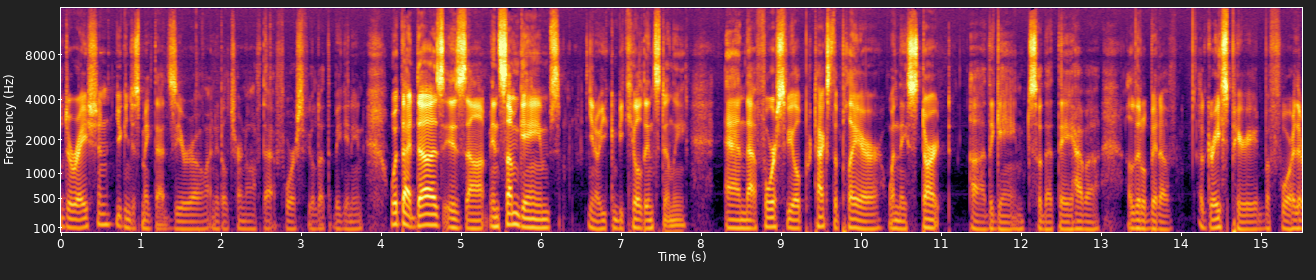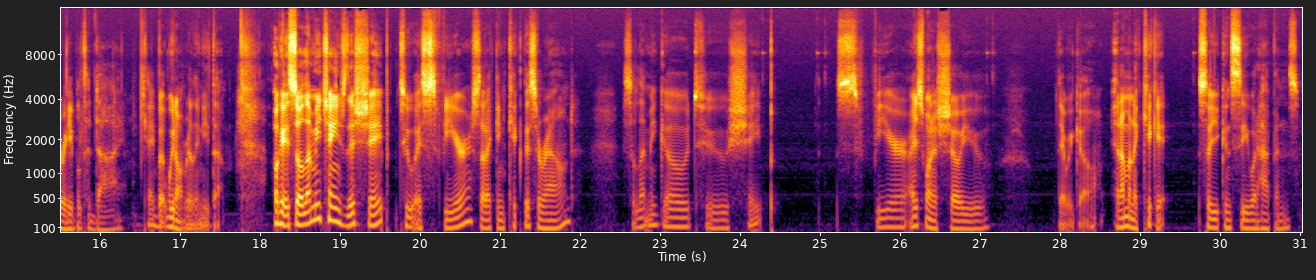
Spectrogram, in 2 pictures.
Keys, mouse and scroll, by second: 1.7 0, 2.6 Return, 18.6 click, 19.2 click.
